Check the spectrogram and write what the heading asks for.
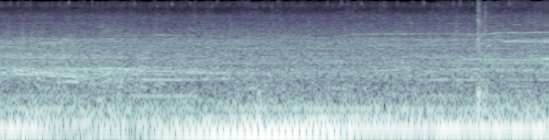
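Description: Steady low rumble of outdoor noise, loudest around the middle, with faint voices over it.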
